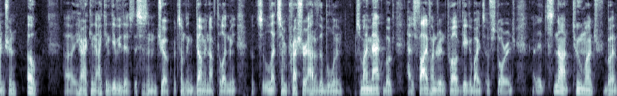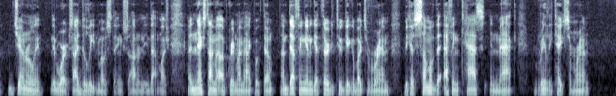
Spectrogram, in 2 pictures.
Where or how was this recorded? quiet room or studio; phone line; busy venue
quiet room or studio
